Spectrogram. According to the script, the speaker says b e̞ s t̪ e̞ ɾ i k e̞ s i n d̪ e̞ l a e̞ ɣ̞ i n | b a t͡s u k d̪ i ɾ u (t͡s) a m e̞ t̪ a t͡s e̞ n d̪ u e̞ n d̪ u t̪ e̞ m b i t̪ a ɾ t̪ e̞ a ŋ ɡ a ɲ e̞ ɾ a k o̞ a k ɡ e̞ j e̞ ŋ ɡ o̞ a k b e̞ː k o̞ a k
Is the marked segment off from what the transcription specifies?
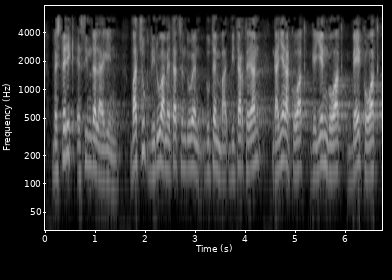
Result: yes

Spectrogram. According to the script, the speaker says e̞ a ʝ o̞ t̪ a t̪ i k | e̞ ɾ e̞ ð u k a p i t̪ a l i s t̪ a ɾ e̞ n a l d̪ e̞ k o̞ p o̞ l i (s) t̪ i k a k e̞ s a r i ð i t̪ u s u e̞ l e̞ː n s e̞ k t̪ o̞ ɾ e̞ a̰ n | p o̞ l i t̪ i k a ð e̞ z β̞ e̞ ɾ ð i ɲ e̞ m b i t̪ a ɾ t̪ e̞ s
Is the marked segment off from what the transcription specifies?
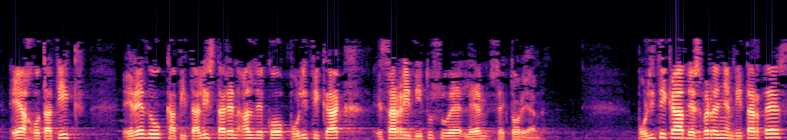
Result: yes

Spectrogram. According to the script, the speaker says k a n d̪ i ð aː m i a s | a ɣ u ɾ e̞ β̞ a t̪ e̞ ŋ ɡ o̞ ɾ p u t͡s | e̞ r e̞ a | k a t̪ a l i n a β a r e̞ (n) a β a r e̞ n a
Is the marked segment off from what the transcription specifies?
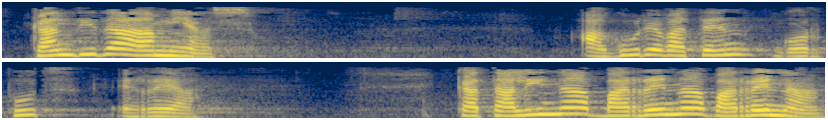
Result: no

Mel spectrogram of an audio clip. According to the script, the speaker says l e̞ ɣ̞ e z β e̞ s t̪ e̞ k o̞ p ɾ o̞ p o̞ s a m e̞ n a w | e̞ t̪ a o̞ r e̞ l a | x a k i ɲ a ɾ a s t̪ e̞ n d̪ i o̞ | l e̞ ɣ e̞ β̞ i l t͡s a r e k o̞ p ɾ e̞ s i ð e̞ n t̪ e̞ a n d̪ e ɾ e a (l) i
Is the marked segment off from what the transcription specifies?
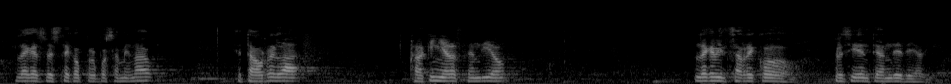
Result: yes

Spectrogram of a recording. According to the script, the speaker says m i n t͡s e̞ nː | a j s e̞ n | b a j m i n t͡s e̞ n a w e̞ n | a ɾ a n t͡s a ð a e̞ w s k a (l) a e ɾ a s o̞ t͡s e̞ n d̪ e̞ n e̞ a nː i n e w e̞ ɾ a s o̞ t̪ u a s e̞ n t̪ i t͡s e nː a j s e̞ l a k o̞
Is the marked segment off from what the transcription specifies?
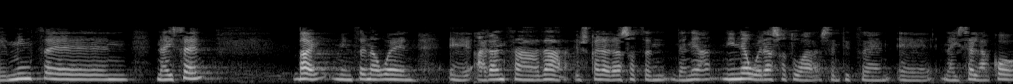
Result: yes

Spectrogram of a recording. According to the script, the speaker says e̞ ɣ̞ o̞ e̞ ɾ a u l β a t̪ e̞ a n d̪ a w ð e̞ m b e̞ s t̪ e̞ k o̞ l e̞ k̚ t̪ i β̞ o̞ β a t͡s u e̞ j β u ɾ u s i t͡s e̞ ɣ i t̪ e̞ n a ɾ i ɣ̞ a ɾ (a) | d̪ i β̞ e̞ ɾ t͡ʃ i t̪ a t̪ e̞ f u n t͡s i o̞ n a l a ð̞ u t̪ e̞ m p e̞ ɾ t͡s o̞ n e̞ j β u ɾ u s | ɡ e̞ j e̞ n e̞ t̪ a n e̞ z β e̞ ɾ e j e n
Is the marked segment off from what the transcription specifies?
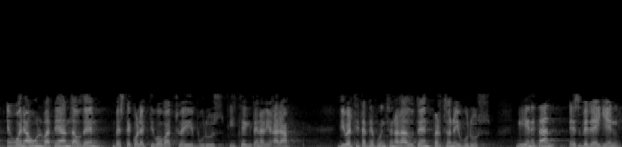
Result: no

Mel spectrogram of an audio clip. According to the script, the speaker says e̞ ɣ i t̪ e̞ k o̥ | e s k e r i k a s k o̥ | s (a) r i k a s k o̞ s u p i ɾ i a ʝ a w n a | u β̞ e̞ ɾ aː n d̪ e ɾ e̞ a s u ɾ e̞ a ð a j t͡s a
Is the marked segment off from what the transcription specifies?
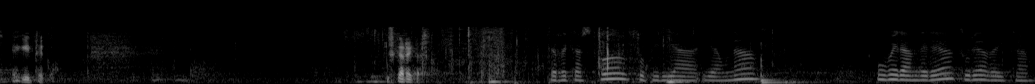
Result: yes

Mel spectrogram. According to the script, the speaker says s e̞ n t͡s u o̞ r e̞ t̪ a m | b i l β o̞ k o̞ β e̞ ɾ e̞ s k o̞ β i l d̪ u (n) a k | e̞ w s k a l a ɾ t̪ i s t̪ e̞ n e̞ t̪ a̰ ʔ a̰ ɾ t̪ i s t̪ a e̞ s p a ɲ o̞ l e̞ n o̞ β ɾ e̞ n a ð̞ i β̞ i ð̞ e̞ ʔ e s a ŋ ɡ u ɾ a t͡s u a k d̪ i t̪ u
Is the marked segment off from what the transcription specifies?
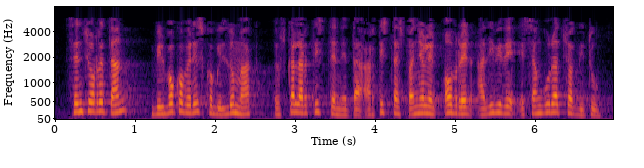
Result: yes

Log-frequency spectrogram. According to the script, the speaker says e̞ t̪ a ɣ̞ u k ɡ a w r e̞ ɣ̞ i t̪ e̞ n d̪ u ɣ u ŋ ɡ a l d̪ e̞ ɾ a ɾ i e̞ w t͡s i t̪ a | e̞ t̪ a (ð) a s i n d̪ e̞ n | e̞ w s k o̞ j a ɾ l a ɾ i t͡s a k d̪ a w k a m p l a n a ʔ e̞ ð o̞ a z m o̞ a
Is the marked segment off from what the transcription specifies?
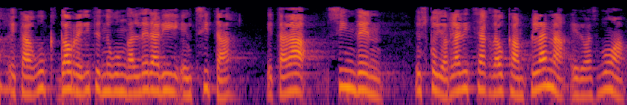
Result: no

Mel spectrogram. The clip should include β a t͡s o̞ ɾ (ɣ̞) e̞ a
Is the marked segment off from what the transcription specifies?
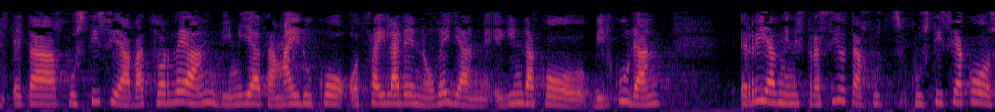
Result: yes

